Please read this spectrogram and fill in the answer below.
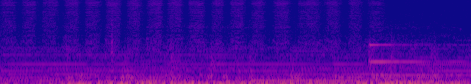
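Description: Brown colored pencil scratching across paper in quick, short back-and-forth strokes, about ten a second, while lining the edge of a drawing.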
